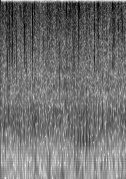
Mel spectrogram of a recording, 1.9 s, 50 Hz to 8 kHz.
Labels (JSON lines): {"label": "biophony, rattle response", "recorder": "SoundTrap 500"}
